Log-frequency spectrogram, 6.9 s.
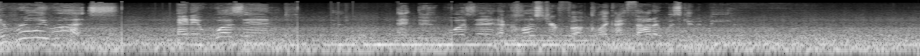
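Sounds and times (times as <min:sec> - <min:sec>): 
speech: 0:00.2 - 0:05.6
heavy truck passing on the road: 0:02.1 - 0:06.7.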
